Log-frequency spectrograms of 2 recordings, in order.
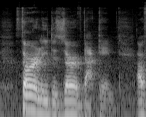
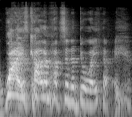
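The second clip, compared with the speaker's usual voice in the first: much higher and louder, baffled; incredulous outburst; 9 semitones higher, 9 dB louder than usual. Real, not acted. Fan baffled by a rival winger, loud incredulous shout. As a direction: throw the question up in disbelief.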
